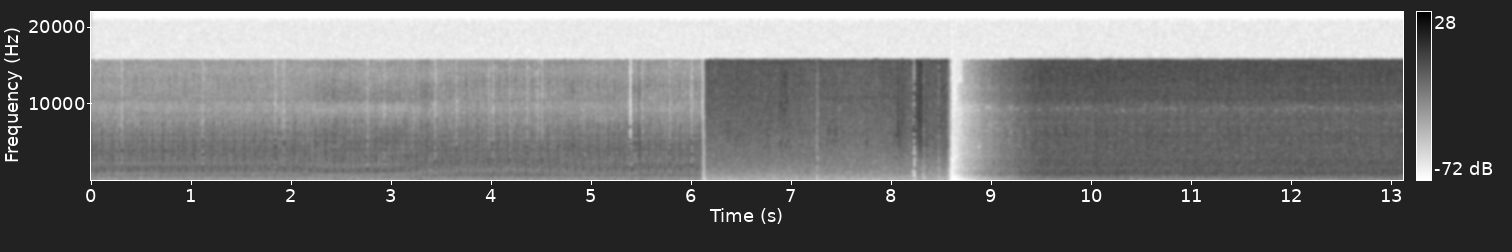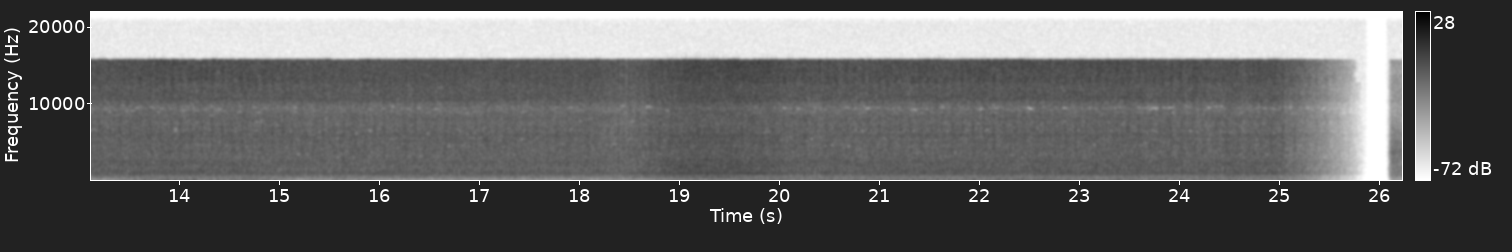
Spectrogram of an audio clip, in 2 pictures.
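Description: Vauxhall Corsa petrol engine idling, heard close up in the engine bay as a steady noisy run. The sound changes abruptly about six seconds in, drops out briefly near nine seconds, then comes back louder with a swell a little before 20 seconds and fades out near the end.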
